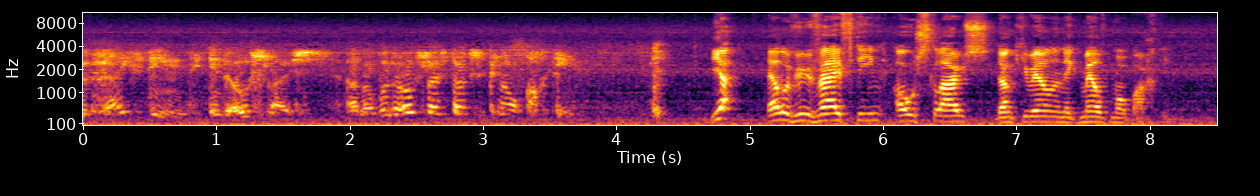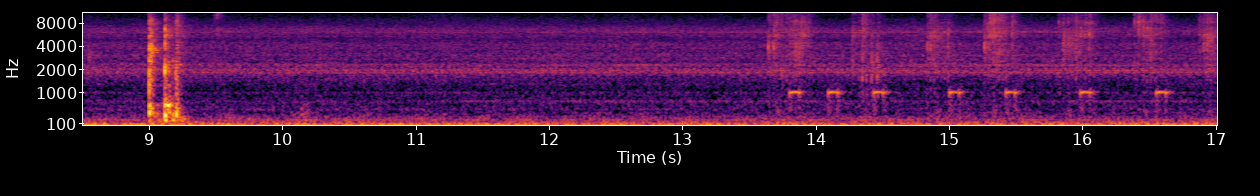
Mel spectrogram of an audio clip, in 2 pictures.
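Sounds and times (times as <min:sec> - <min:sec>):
boat engine drone: 0:00.0 - 0:17.0
short electronic key beeps: 0:13.6 - 0:17.0.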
